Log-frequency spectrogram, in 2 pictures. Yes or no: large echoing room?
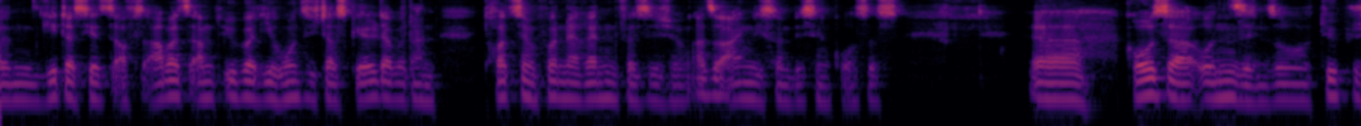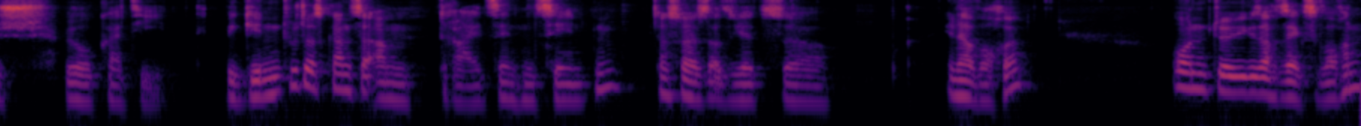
no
